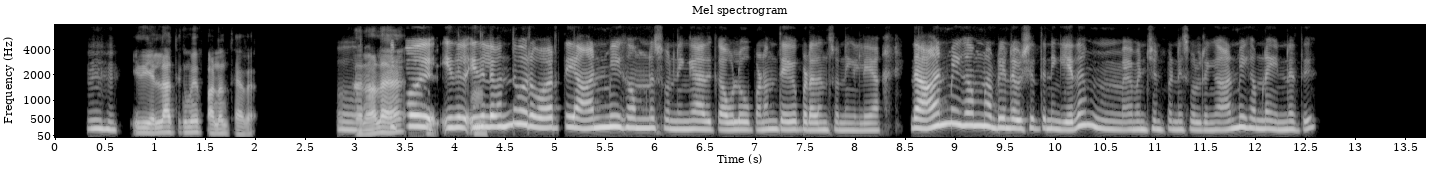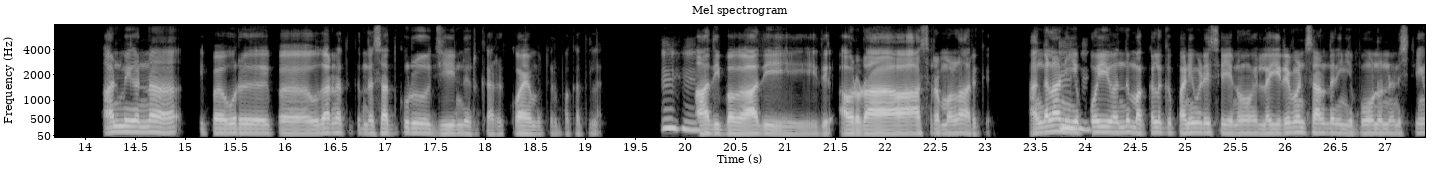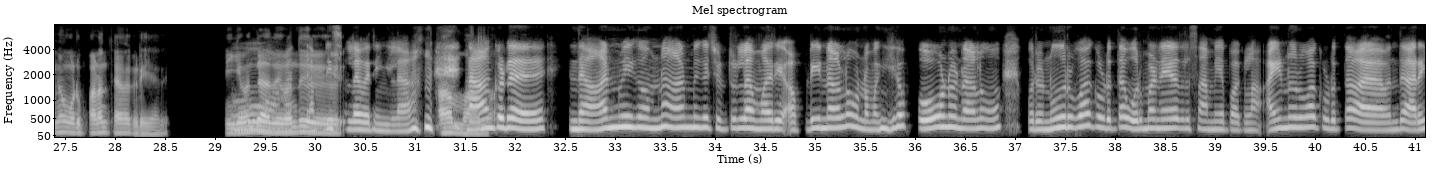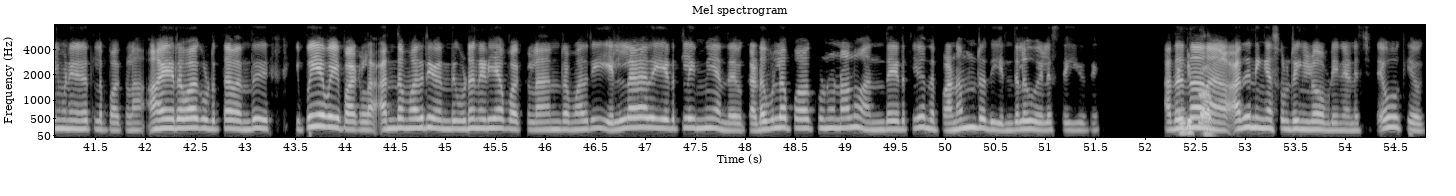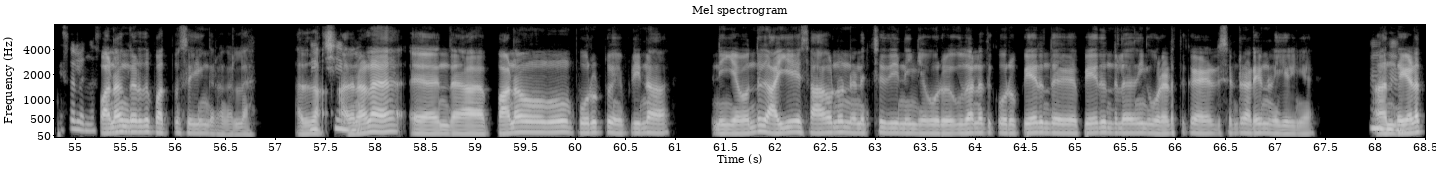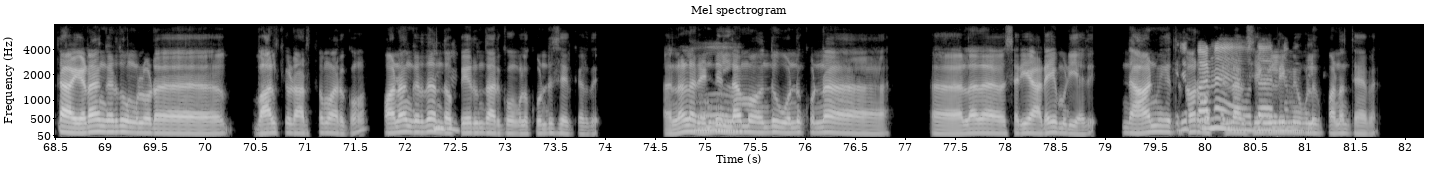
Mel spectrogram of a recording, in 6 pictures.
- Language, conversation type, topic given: Tamil, podcast, பணம் அல்லது வாழ்க்கையின் அர்த்தம்—உங்களுக்கு எது முக்கியம்?
- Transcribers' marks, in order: other background noise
